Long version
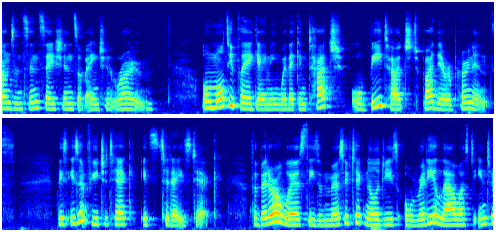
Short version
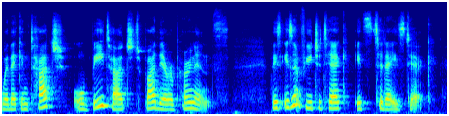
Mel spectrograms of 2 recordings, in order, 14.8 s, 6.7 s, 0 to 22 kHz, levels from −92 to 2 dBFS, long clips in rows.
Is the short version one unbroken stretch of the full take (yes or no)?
yes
